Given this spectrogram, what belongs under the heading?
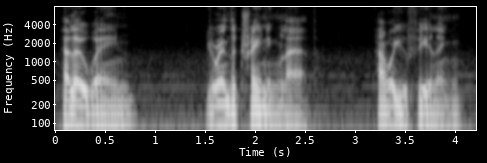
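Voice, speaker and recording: An actor playing a cold, menacing corporate training engineer in an audio drama, speaking in a clinical, curt, commanding manner. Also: male voice, sits low, animated, unhurried. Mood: clinical, controlled.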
